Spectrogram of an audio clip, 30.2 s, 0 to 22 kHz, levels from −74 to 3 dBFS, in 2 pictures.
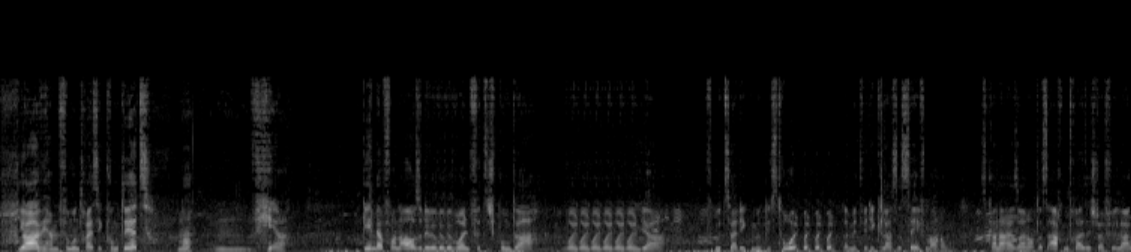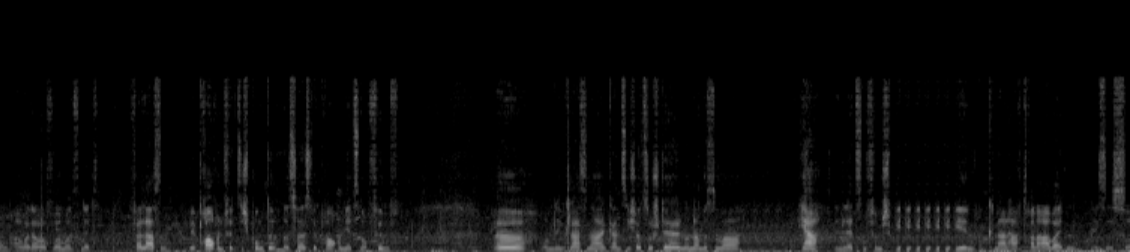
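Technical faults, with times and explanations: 5.84–6.05 s, 7.67–8.45 s, 10.70–11.17 s, 25.09–25.56 s and 27.05–27.84 s, repeated frames: a block of 0.10 to 0.16 s plays again two to six extra times, stuttering. This fits a short run of compressed frames duplicated in the stream. Unlike a dropout, nothing goes missing, and the clip runs longer by the repeats.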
